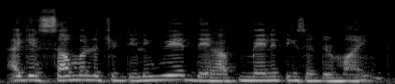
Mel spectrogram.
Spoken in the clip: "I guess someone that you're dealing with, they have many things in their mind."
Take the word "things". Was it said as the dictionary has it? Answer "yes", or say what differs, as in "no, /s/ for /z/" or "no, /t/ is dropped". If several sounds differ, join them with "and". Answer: no, /t/ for /θ/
